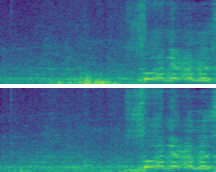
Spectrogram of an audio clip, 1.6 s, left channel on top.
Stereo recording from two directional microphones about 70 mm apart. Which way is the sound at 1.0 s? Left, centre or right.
Right.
